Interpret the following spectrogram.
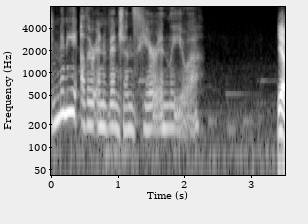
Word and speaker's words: Liyue: other inventions here in lyua yeah like she says li you are or liwa leewa for some reason when it's like not spelt that way but then a lot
